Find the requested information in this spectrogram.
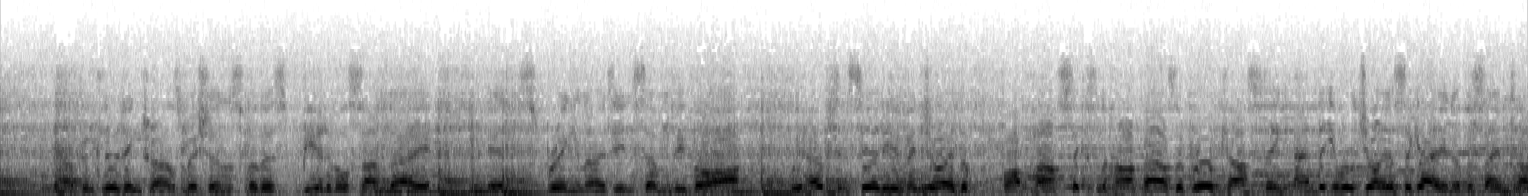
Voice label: Radio 1320kHz London Closedown; Radio Jackie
